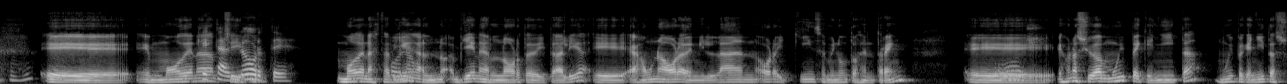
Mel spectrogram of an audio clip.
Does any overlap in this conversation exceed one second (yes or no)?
no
